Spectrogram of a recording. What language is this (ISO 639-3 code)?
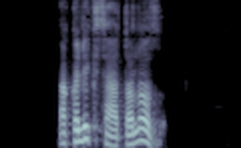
kab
